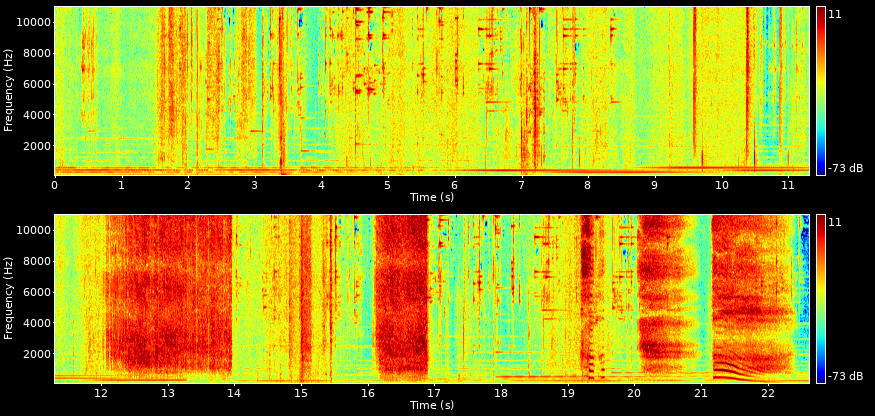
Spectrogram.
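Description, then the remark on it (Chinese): Rummaging and clattering handling sounds as someone searches for adhesive tape, followed by several short, loud bursts like adhesive tape being pulled from the roll, over a faint, steady background drone. “既然不想说话，那就都别说话了，我找找胶带。”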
